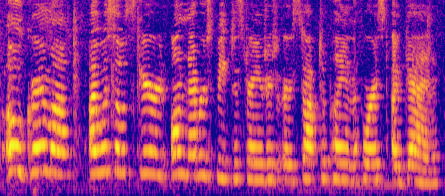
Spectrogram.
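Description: Woman acting a sweet fairy-tale girl, childlike, earnest, raised pitch, distant roomy sound. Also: steady tone, unhurried, a little hiss or hum. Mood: shaken. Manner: earnest, wide-eyed, childlike. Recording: distant, echoey room.

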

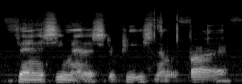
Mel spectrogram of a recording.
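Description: A man in his thirties, sitting at a webcam in a small bedroom, slowly listing off comic books he won at auction. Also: fairly low pitch, a bit bright, a little hiss or hum. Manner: slow, plain listing of items. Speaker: comic collector vlogger. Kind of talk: casual show-and-tell vlog. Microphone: webcam at close range.

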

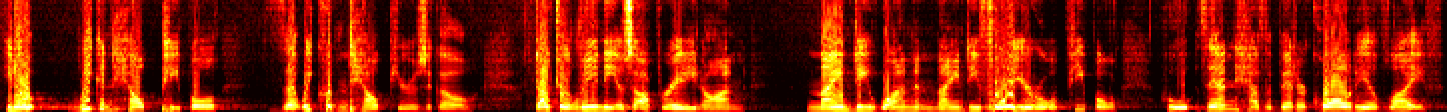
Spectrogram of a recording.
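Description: A woman's voice: medium pitch, steady tone, unhurried, mellow. A woman on a stage with a handheld mic, introducing a speaker to an audience in a large hall, casual and with a few fillers. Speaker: event host introducing speaker. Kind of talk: spoken introduction. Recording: long hall reverb.

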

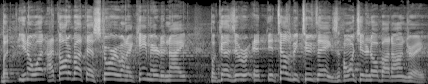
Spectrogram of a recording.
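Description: A man's voice: high-pitched, brisk, sharp tone, echoey room, a little hiss or hum. A middle-aged man, a former coach, giving an induction speech at an outdoor awards event, telling folksy stories into a handheld mic. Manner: folksy storytelling, building to emphatic tribute.

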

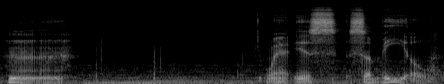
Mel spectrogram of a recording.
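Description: Male gameplay roleplayer: slow, hesitant musing in a heavily fried voice, lively pitch swings, music underneath. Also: vocal fry. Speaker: gaming host roleplaying his character.

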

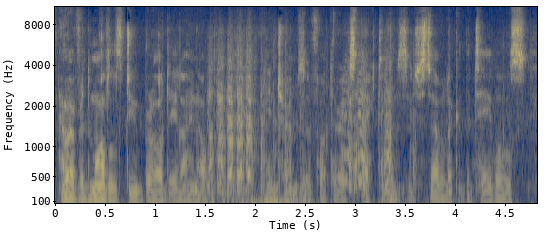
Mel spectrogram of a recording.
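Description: A man's voice: deep voice, steady tone, fast talker, heavy background noise. A solo sailor, a man, explains his plans in a casual, methodical way, thinking aloud and often repeating words, from a small boat. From Ireland. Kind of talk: casual explanatory vlog narration. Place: small boat cabin and engine bay.

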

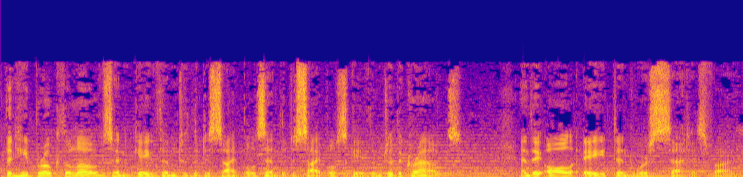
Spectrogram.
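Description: Deep-voiced male scripture narrator. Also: animated, moderate pace. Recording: music bed behind voice.

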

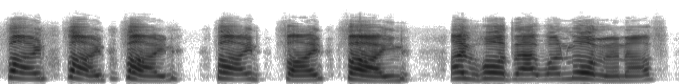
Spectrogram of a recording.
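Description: A woman's voice: a little high, slow, clear, resonant tone, no room sound, dull audio. A woman playing a slick, cynical tabloid media boss in a sci-fi comedy audio drama, with a sardonic, theatrical manner. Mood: exasperated, bitter. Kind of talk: sitcom audio drama acting.

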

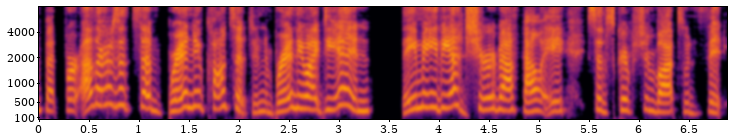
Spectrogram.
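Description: A young woman hosting a podcast interview, warmly enthusiastic and upbeat. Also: high voice, no echo, studio quality. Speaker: podcast host. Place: bright indoor room. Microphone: headset and studio mic.

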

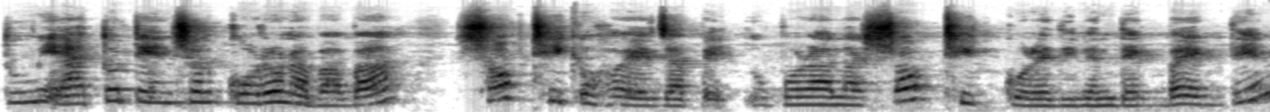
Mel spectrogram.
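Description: A woman's voice: sits high, animated, moderate pace. A woman voicing the caring, responsible elder daughter of a poor farmer in a cartoon, in a soothing, motherly manner. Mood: reassuring. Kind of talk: cartoon voice acting.

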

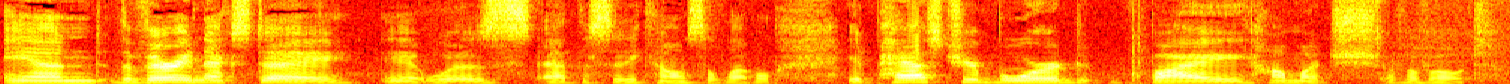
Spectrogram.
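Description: A woman's voice: low-pitched, a little slow, darkish tone. A middle-aged woman hosting a local cable talk show from a small studio, introducing guests with many ums and restarts. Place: small TV studio with curtain backdrop. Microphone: lapel mic.

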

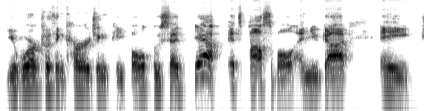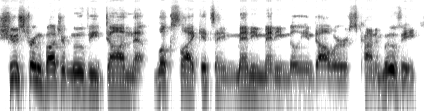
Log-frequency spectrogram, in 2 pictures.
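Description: A man's voice: mid-range voice, moderate pace. A man hosting a roundtable interview over a video call, steering questions to each guest in turn. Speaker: podcast host.

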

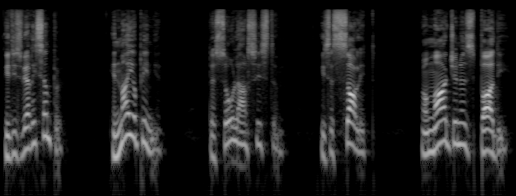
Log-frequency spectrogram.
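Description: Storybook orator, male, acted by a male reader: bold, grandiloquent, emphatic delivery, highish and creaky. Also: expressive, unhurried, long pauses, a bit bright, exaggerated voice. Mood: grand, emphatic. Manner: declamatory, emphatic.

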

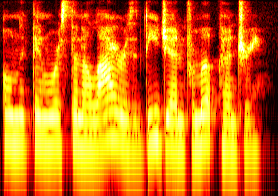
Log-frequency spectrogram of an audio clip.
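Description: A woman's voice: mid-range voice, little pitch movement, fairly quick, darkish tone, lightly acted. An actress playing a cool, blunt young small-town woman in a comedy script reading. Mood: wry. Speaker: actor in a script table read.

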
